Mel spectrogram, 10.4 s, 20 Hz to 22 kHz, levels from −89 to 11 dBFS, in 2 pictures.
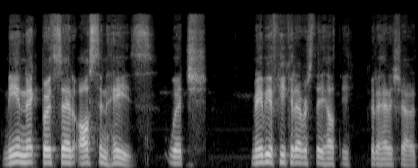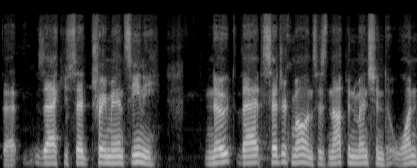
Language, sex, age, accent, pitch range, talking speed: English, male, 30-49, American, 135-160 Hz, 205 wpm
